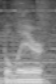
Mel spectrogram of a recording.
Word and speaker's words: Bel Air: Introducing a true rolling icon, the 1961 Chevrolet Bear, pronounced Belair, a timeless classic with unmistakable vintage appeal and a personality all its own, drenched in a striking turquoise finish.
